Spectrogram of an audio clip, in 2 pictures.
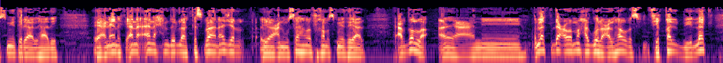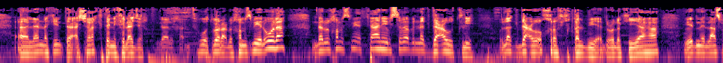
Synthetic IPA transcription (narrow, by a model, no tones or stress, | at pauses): smɪjːaɾɪjaːlɦaːði | ja̰ʕniʔanːakʔa̰na̰ʔa̰nalħamd̪ʊlɪlːaːkasbaːnʔad͡ʒɑɾjaʕnimʊsaːhamafixamsmɪjːaɾɪja̰ːl | ʕa̰b̚d̪alˤːɑ̰jaʕnilakd̪aʕwamaħaɡuːlʕalaɦawbasːfiqɑlbilaklɪʔanːakʔɪnt̪aʔa̰ʃɾˤɑkt̪nifilʔad͡ʒɑɾˤɡaːlhʊwːat̪bɑɾˤːɑʕbɪlxamsmɪjːalʔuːlaɡaːlɪlxamsmɪjːaθːaːnjabɪsːababʔɪnːakd̪aʕawt̪liːwɪlakd̪aʕwaʔʊxɾˤɑfiqɑlbiʔa̰d̪ʕuːlakʔɪjːaːɦabɪʔɪðnɪlːaːsˤ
